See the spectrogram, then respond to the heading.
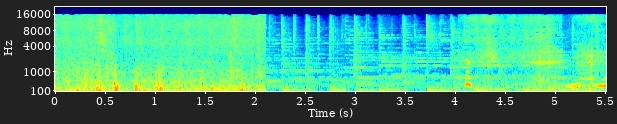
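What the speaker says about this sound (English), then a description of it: "Okay, there's a storm." A thunderstorm rolls through with loud, rumbling thunder and steady rain, heavy and broad at first and then shifting to a thinner, sustained wash; voices can be heard talking over it.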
